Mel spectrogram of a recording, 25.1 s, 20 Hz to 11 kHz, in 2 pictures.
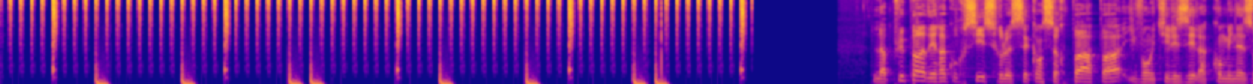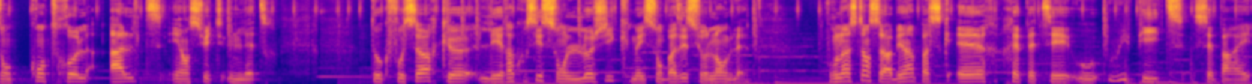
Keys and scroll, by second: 7.4 space, 8.3 ctrl+alt+r.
